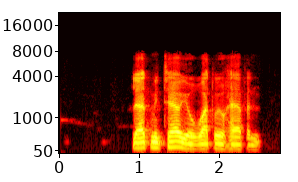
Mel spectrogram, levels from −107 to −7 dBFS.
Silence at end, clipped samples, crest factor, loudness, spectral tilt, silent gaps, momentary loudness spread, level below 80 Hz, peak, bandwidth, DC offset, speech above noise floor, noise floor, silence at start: 0.25 s; under 0.1%; 20 dB; -29 LUFS; -6 dB/octave; none; 7 LU; -68 dBFS; -10 dBFS; 7.8 kHz; under 0.1%; 52 dB; -81 dBFS; 0.95 s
